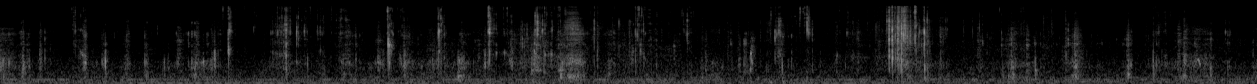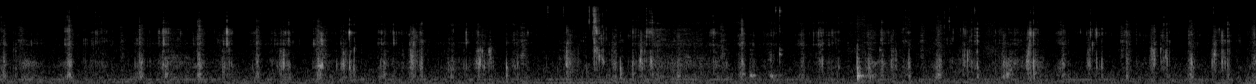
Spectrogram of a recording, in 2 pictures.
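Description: Close-miked chewing of crunchy food, a steady run of irregular crisp crunches with one louder crunch about nine seconds in.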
